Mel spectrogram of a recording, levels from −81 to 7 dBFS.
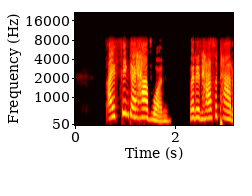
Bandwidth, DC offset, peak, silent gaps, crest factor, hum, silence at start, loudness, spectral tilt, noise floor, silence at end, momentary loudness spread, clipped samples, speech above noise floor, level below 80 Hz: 9.4 kHz; under 0.1%; -2 dBFS; none; 16 dB; none; 0.65 s; -16 LUFS; -3 dB/octave; -68 dBFS; 0 s; 10 LU; under 0.1%; 51 dB; -54 dBFS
